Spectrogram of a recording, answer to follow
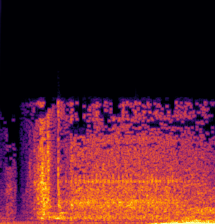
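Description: Old film projector running, a steady mechanical whirr. A deep low boom swells in near the end and is the loudest part.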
